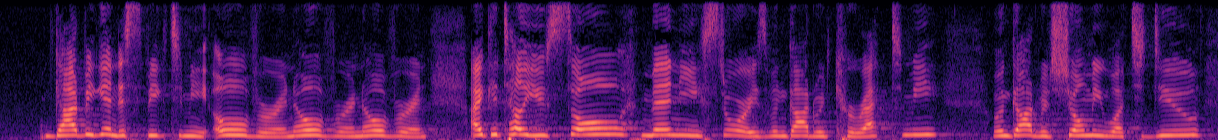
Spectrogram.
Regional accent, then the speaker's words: California, United States; And where I grew up in California, it's a pretty dry area. It doesn't rain a whole lot.

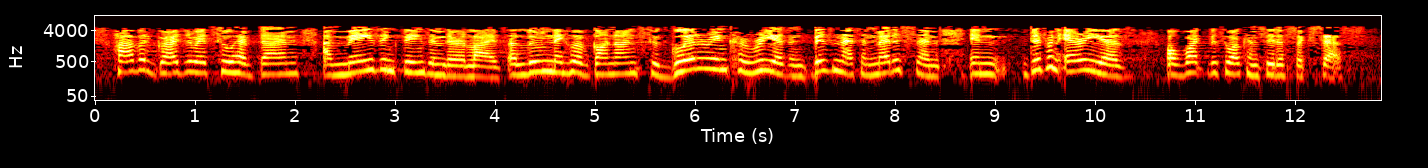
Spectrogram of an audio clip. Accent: Eswatini; Growing up in Swaziland

